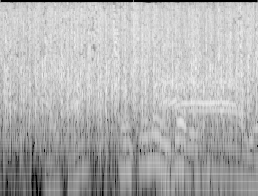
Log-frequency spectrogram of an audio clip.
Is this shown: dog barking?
no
